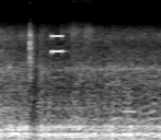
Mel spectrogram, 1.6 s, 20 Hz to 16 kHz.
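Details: AC/DC ceiling fan kit whose AC mains section is dead, running on its 12 V DC section: smooth steady low hum, no scraping, clicking or wobble; DC side works properly.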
